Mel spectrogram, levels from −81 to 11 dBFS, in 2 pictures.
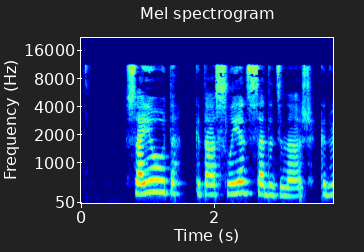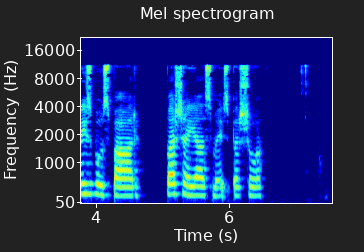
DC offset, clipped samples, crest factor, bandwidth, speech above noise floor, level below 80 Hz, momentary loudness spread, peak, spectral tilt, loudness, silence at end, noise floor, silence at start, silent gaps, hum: under 0.1%; under 0.1%; 22 dB; 12 kHz; 50 dB; -74 dBFS; 19 LU; -4 dBFS; -0.5 dB/octave; -22 LUFS; 0.4 s; -72 dBFS; 0.05 s; none; none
